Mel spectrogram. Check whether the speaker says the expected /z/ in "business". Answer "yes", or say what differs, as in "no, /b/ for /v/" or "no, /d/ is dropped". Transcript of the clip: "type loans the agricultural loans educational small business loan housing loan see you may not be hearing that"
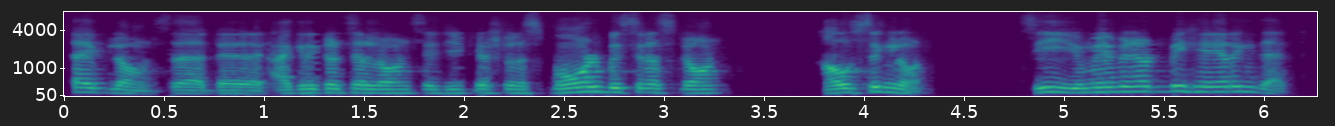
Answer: no, /s/ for /z/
